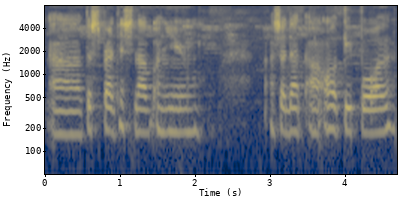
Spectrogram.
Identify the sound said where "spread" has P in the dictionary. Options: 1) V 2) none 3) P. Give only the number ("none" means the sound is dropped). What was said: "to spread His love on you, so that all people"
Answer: 3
